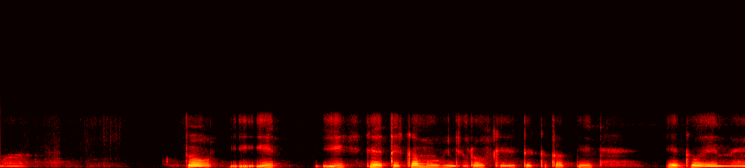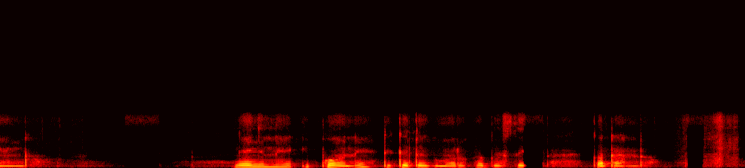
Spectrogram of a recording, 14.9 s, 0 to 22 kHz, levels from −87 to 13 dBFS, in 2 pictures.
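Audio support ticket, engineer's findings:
Lost AMR speech frames at 8.69–9.03 s (340 ms), 12.68–12.88 s (200 ms), 14.31–14.49 s (160 ms): speech drops to near silence within two frames while the decoder repeats the last good frame with falling gain; rough recovery. Carried on AMR wideband (HD Voice) codec; clear band, consistent with a high-rate mode.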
